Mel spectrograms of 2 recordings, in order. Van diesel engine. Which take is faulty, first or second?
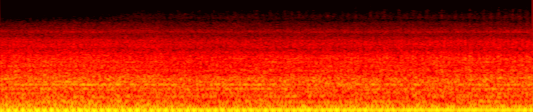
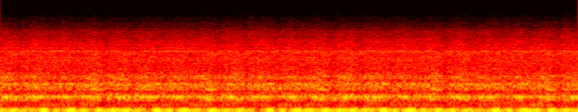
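second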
